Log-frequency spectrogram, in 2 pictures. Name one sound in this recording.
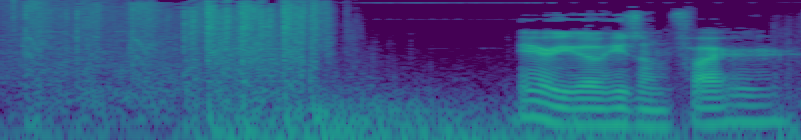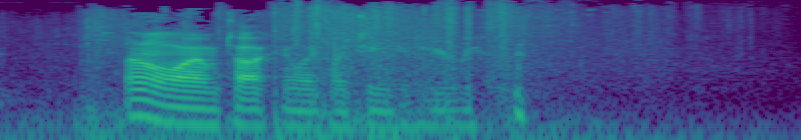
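Loud explosions boom and crackle.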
